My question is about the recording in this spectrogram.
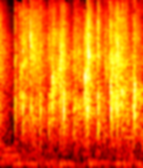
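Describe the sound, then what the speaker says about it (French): Audience applause at a Guinean music event in Atlanta, a steady dense patter of many hands clapping at moderate volume across the whole stretch, with no voices standing out. "je vous prie pour l'amour de Dieu d'applaudir M. Baldé."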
